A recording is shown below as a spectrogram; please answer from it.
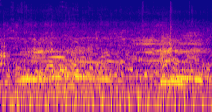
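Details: Sahiwal bull calves at a Bangladeshi cattle market; two long low moos, one falling away, then a shorter call, with steady crowd murmur behind.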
